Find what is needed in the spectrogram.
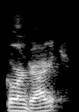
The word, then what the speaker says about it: Goran Dragic: I think Goran Dragic was on the podcast, and he was on the Heat. Am I saying that correctly? – Goran Dragic? – Yeah.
